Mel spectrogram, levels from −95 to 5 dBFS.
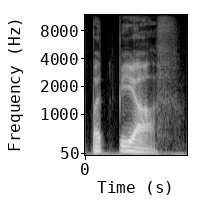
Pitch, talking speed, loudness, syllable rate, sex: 95 Hz, 175 wpm, -14 LUFS, 3.5 syllables/s, male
